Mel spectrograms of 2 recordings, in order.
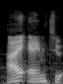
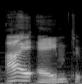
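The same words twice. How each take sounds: First: It is read in a flat, robotic voice. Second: It is read in a natural voice. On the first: The speaker calls it right. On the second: The speaker calls it wrong.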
